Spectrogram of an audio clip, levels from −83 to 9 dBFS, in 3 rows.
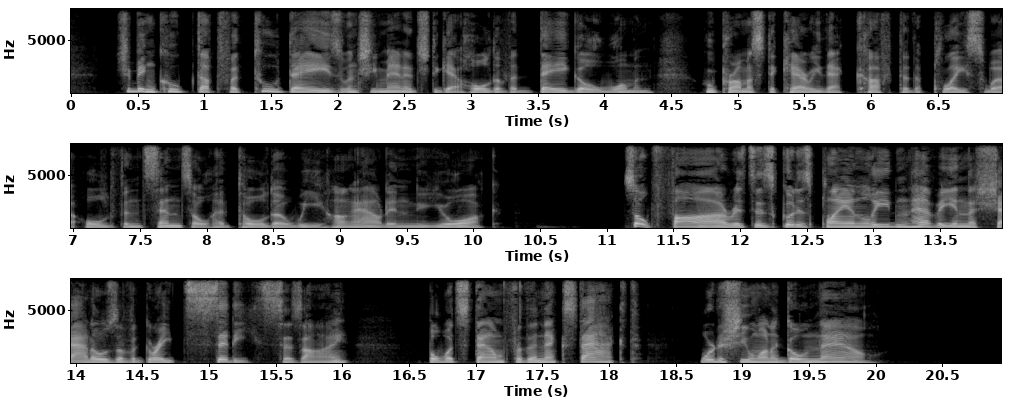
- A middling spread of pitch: No, wide, 8.3 semitones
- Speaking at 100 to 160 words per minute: No, average, 200 wpm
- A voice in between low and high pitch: No, low, 120 Hz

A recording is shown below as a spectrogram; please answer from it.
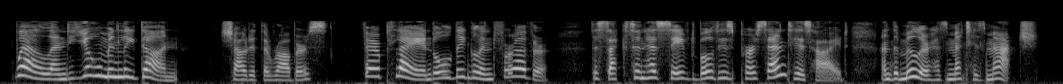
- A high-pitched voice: Yes, very high, 270 Hz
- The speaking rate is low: No, average, 175 wpm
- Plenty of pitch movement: Yes, wide, 5.7 semitones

